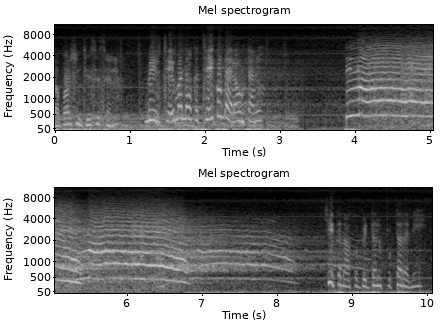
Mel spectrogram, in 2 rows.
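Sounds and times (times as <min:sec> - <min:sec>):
man wailing: 0:03.9 - 0:08.4.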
